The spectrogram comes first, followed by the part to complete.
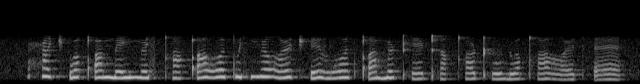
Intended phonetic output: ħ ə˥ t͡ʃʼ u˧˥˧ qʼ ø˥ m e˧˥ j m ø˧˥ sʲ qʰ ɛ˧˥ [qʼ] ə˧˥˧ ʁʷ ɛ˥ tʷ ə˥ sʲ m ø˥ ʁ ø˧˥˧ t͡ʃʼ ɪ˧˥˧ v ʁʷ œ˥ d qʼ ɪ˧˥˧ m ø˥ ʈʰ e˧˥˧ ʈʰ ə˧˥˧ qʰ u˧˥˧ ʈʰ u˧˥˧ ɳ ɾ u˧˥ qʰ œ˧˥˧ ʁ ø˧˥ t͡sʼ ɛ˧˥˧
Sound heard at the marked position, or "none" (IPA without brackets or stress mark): qʼ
